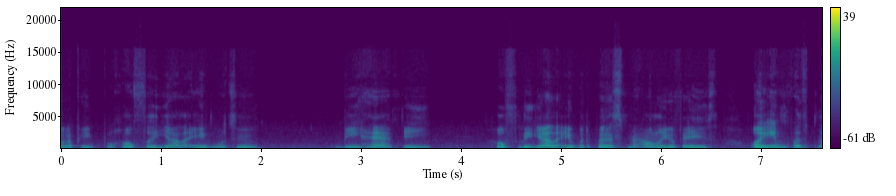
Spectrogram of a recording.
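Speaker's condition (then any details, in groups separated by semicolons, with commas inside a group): Cerebral palsy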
